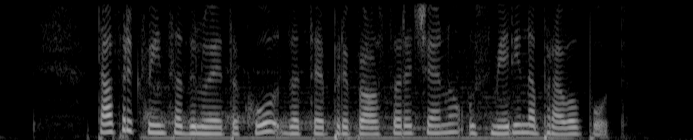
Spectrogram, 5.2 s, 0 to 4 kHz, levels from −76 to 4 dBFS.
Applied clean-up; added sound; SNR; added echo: none; Musical instrument; 13 dB; none.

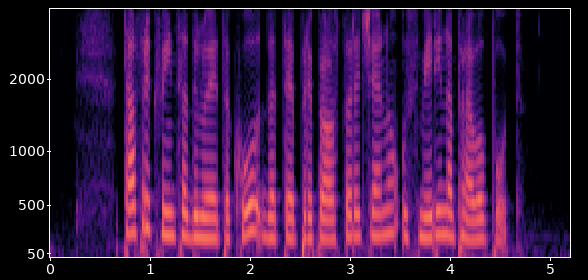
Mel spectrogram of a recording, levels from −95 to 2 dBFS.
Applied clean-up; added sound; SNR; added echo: none; none; none; none.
